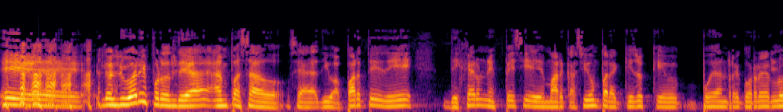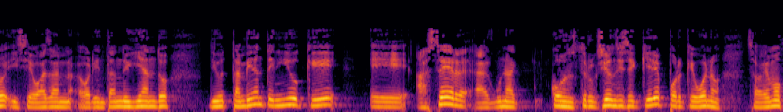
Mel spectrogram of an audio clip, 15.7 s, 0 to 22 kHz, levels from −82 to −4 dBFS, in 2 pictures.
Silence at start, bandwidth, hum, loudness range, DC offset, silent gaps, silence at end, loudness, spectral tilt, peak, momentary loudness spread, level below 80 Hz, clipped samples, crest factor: 0 s; 8.8 kHz; none; 6 LU; under 0.1%; none; 0 s; -20 LUFS; -7 dB/octave; 0 dBFS; 11 LU; -50 dBFS; under 0.1%; 20 dB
